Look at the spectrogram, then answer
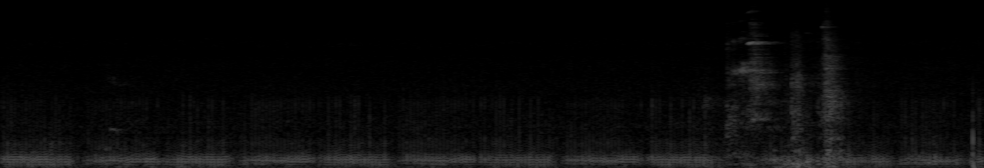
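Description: A Persian cat purrs in a deep, continuous rumble that swells and dips with each breath in and out. The purr signals a happy, relaxed cat; a couple of brief rustles or clicks sound near the end.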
